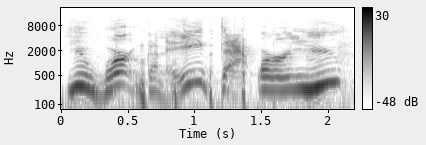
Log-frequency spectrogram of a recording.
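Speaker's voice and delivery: mock menacing villain line; hammed-up villain threat. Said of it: "Is that your villain voice?".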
